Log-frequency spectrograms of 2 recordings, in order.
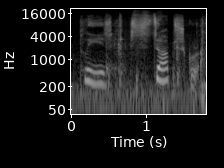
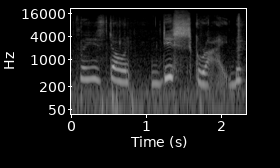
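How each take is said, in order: First: Drawn-out, pleading please; slow pleading. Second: Said in the usual way. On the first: Shown as a demonstration. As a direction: stretch it out slowly, begging.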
